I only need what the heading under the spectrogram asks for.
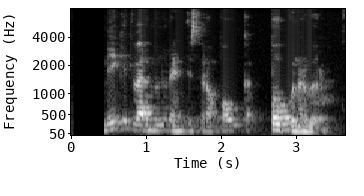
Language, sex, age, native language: Icelandic, male, 40-49, Icelandic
